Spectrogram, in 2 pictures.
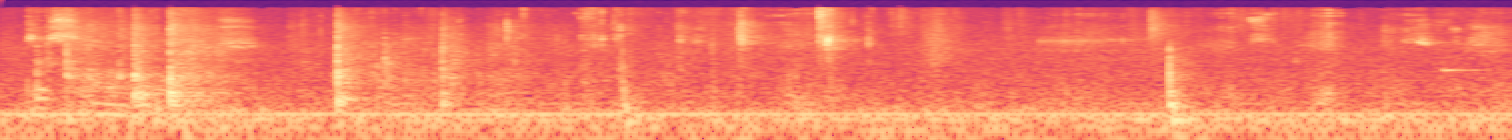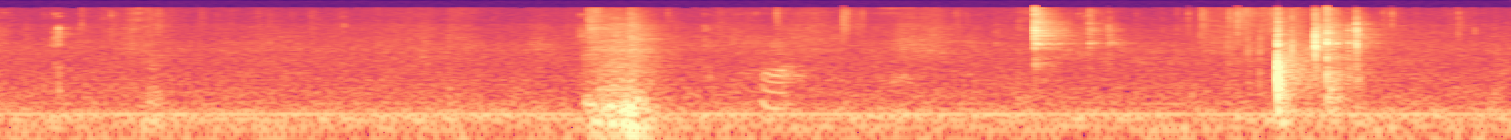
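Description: Eating at a table: scattered taps and clatters as sandwiches and cheese balls are handled on plastic plates, with one louder thump about ten and a half seconds in, over a steady low hum.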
